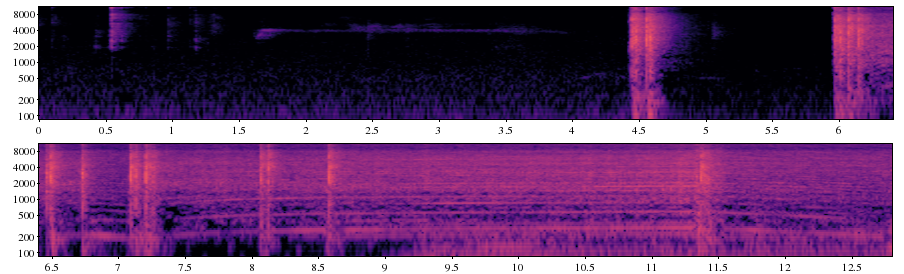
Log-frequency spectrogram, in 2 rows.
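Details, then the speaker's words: 2005 Kawasaki Mule 3010, old starter removed and bench-tested on the starter cable (12.24 V): a few sharp snaps as the leads touch, then a steady electric whir. The starter spins freely and works. "see it works just fine jumping around a little bit made it disconnect but it pretty much starts as you can see"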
